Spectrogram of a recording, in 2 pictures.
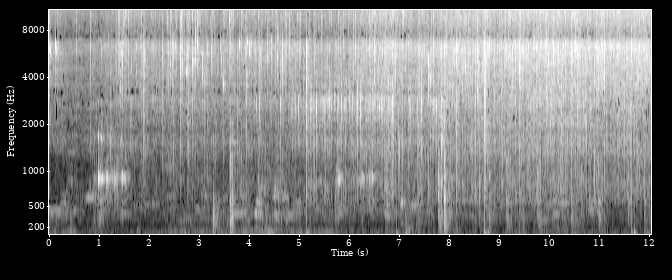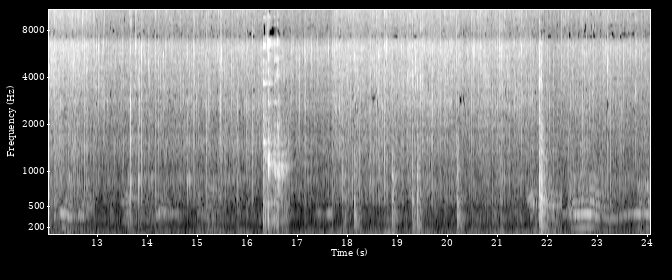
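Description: Sliced garlic, then diced onion and capsicum, sizzling in hot oil in a nonstick wok as they are stirred, with frequent scrapes and taps of the utensil on the pan. The frying grows louder over the first few seconds. A sharp knock on the pan about two-thirds of the way through is the loudest sound.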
